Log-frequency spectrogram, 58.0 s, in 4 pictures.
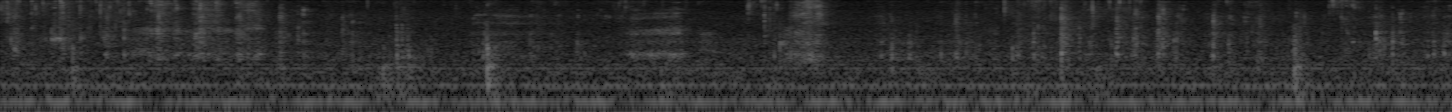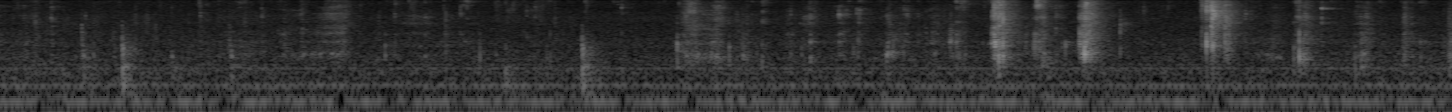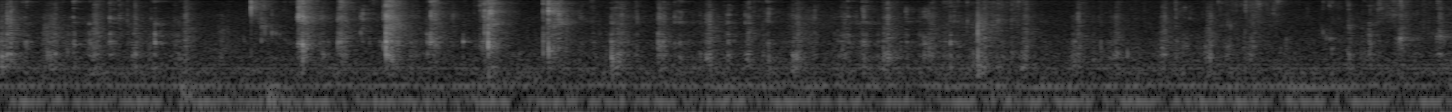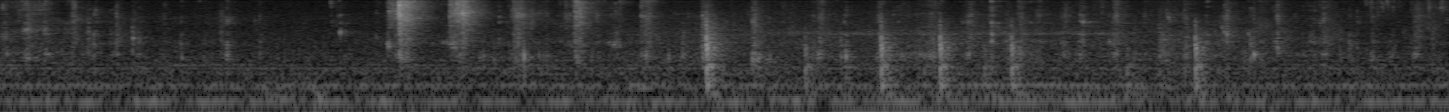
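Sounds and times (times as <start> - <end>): chewing and crunching food: 0.0 - 58.0
steady low hum: 0.0 - 58.0.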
